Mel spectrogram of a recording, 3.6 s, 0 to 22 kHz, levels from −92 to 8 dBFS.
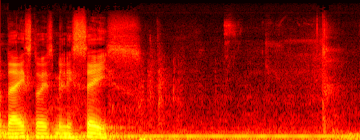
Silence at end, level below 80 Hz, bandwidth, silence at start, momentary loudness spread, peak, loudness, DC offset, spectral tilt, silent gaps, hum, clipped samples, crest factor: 0 s; -34 dBFS; 15 kHz; 0 s; 15 LU; -4 dBFS; -21 LUFS; under 0.1%; -6 dB/octave; none; none; under 0.1%; 18 dB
